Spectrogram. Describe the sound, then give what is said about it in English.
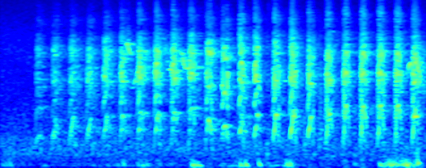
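A Cooper's hawk gives a long, rapid series of sharp, evenly spaced kek notes, loud and piercing, repeating steadily to the end with no voices. “Cooper's Hawk again.”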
